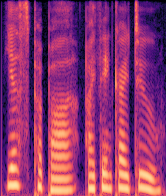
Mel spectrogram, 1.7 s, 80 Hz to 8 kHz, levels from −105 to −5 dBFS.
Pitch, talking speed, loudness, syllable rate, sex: 195 Hz, 215 wpm, -17 LUFS, 4.7 syllables/s, female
